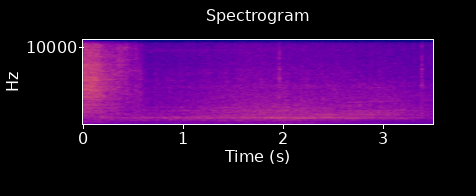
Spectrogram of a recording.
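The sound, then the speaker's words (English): A bus pulls in, its engine rumbling steadily with a broad roar and a faint whine, loud and continuous for a few seconds with no voices. “That's my bus.”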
